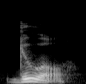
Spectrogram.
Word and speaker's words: duel: pool and cool duel and it ends with a dark L because the L is after a vowel at the end of a word duel this is a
